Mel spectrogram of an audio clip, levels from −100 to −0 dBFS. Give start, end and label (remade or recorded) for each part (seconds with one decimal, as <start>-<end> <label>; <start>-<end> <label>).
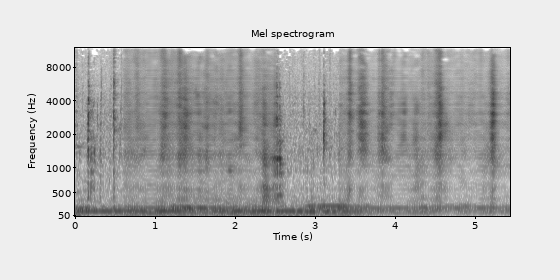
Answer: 0.0-0.6 recorded; 0.6-2.5 remade; 2.5-3.3 recorded; 3.3-5.4 remade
